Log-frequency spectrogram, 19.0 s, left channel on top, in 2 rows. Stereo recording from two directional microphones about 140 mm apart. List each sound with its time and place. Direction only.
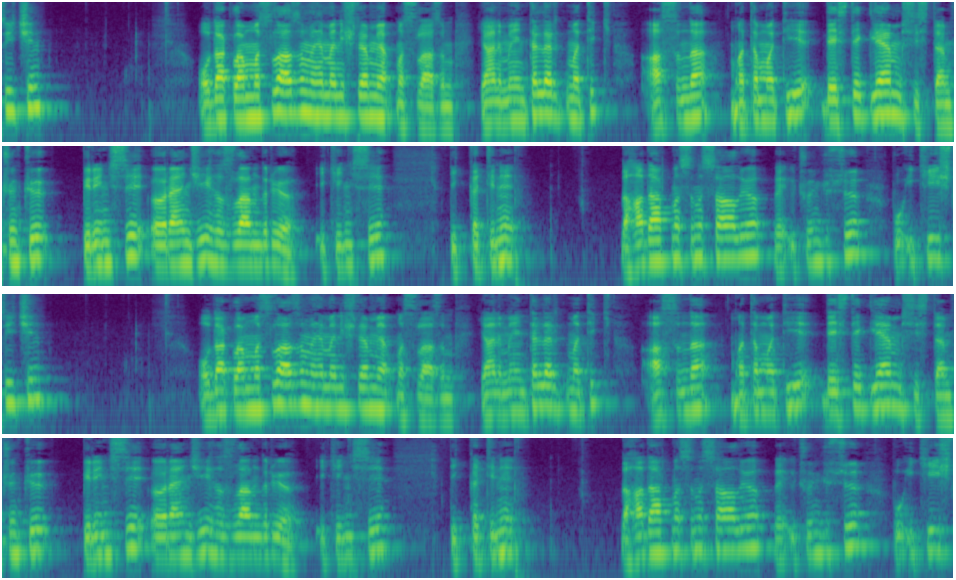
0.0 s speech: 35° left (ahead or behind)
1.6 s speech: 40° left (ahead or behind)
15.7 s speech: 30° left (ahead or behind)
